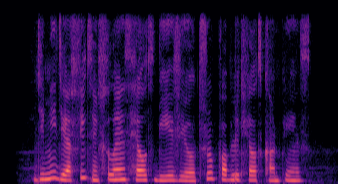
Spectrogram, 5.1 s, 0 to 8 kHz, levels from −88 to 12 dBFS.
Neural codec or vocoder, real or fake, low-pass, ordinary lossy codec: codec, 16 kHz in and 24 kHz out, 1.1 kbps, FireRedTTS-2 codec; fake; 7.2 kHz; none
